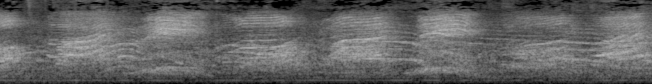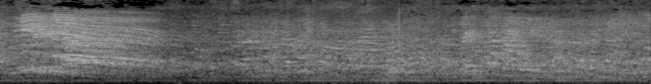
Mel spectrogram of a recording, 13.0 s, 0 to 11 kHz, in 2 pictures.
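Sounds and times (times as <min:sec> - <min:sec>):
children chanting a yell: 0:00.0 - 0:08.3.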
